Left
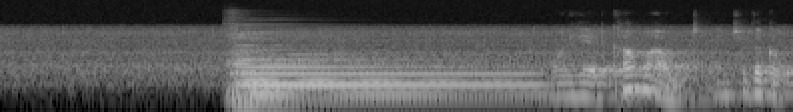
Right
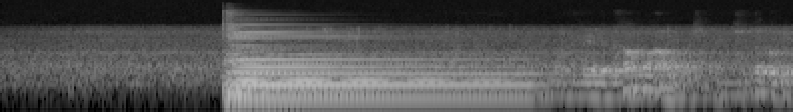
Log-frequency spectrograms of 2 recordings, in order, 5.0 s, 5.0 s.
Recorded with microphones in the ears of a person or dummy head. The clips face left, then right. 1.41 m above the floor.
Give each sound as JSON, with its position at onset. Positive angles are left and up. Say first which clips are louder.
{"t": 1.4, "sound": "a guitar", "louder": "right 1 dB", "side_deg": -75, "distance_m": 1.0}
{"t": 3.4, "sound": "a man speaking", "louder": "left 7 dB", "side_deg": 75, "distance_m": 0.8}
